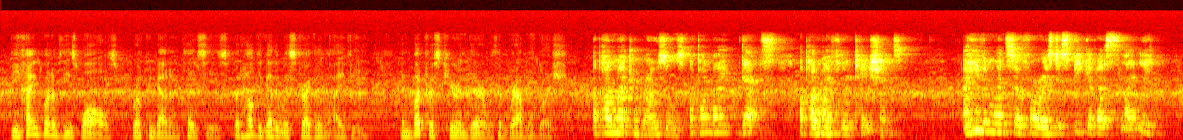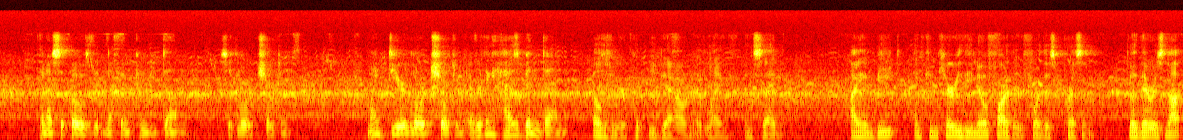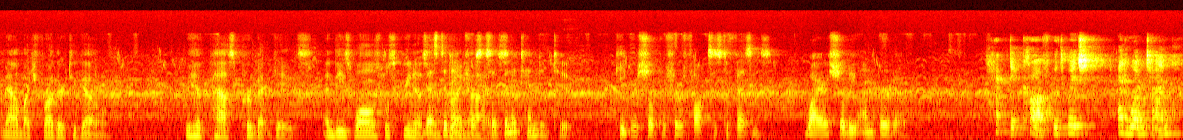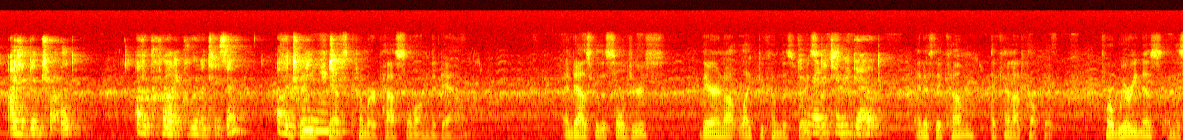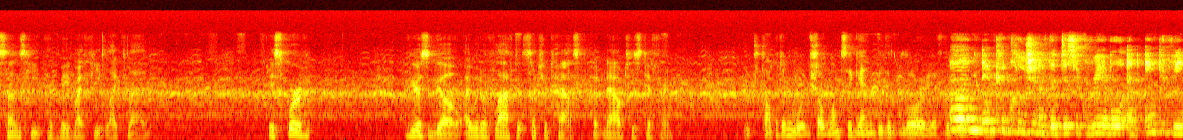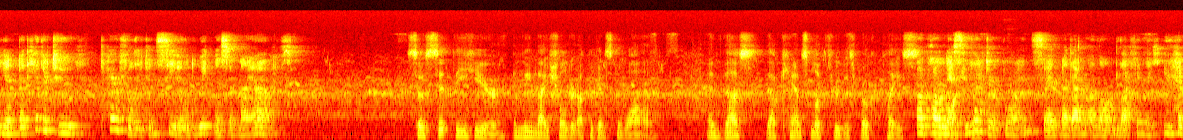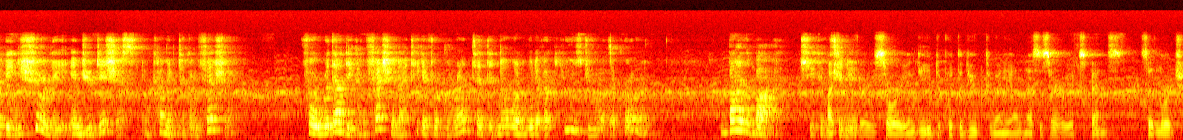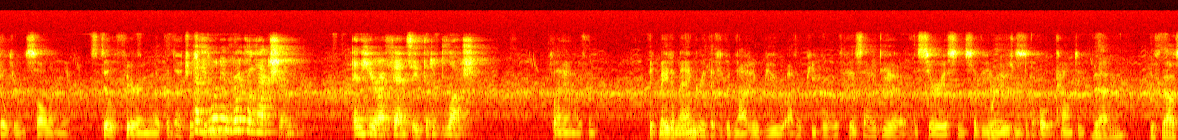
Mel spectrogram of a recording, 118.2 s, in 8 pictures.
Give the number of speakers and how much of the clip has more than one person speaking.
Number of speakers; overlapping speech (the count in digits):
3, about 6%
